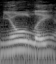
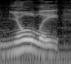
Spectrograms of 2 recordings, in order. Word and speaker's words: Muley: a guy like nathan muley i apologize we had been told earlier that it was mule but apparently muley is the correct pronunciation hey he goes 6-3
